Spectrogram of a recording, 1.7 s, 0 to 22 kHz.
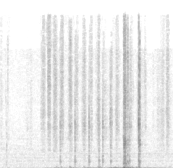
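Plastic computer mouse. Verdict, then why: Rattly. An ATK X1 V1 plastic gaming mouse is shaken, producing a quick series of about nine short, dry rattling clicks from its shell. It sounds hollow and makes more noise when shaken than the V2 version.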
